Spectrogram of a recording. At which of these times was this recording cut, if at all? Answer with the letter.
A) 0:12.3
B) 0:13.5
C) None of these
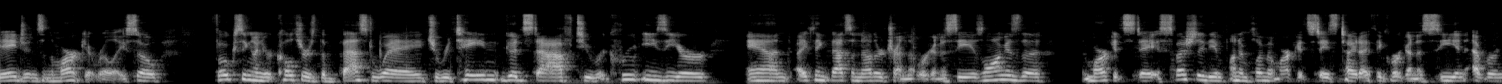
A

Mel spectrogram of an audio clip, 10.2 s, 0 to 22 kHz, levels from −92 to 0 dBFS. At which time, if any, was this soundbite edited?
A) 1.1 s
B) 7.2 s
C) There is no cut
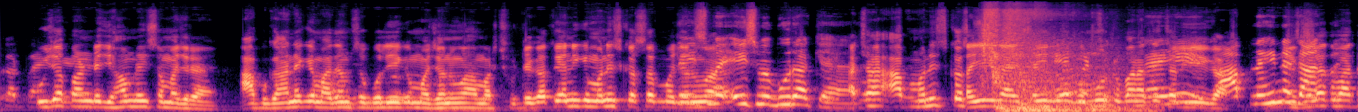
B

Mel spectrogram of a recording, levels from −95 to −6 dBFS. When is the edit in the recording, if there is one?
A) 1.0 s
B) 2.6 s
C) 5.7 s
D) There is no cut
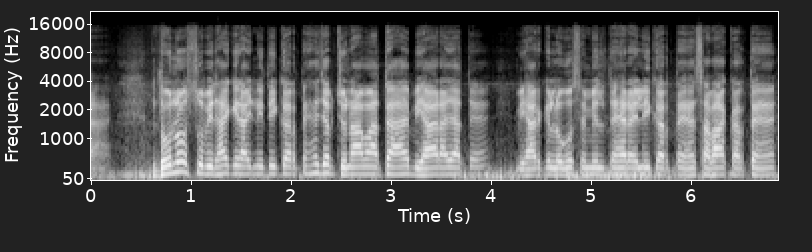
D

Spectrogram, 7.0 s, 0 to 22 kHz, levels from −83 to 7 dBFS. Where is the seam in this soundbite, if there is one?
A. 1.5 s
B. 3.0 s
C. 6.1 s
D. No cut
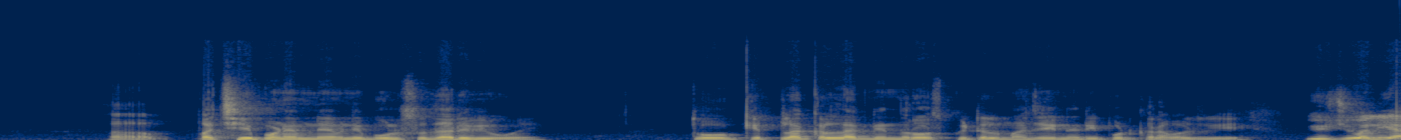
D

